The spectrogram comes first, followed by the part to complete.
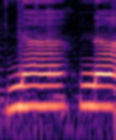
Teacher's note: pangkal lidah tidak bertemu langit-langit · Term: sifat istifal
